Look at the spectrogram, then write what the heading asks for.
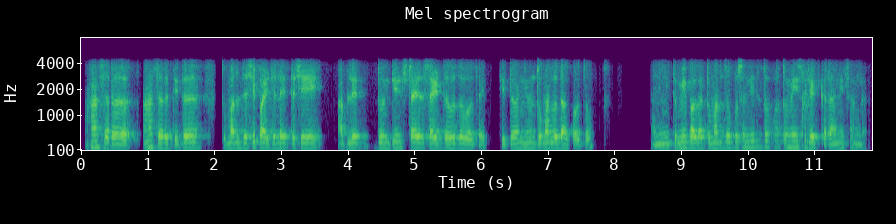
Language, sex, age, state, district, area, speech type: Marathi, male, 18-30, Maharashtra, Sangli, urban, conversation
